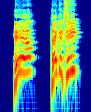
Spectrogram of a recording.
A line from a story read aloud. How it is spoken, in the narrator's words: cried Miss Betsy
